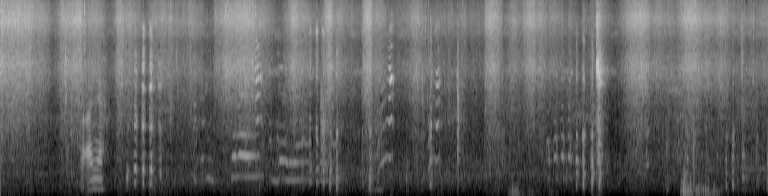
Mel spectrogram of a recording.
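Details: Goat on a backyard farm that has just given birth, with a pen being lined with grass; several short, wavering, nasal bleats with strong harmonics, interleaved with a man talking in Filipino, rustling and knocking sounds.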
